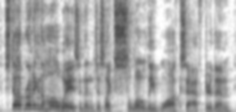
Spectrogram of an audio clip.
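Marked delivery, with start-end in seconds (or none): 0.1-1.2 higher-pitched officious scolding; hammed-up hallway reprimand; mock hall monitor. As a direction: imitate a fussy hall monitor calling out. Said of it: "just like a hall monitor".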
